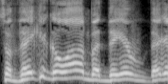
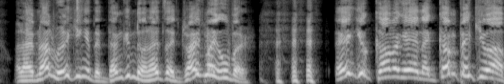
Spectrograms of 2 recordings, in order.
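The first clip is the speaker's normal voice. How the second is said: exaggerated Pakistani accent; 4 semitones higher than usual. Discussing whether stereotypes are authentic, doing an exaggerated Pakistani accent. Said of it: "It's not racist because I'm Pakistani".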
